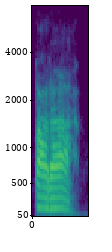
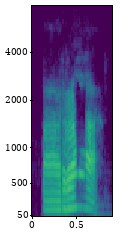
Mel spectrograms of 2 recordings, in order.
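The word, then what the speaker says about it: פרה: Pará. Pará. Pará. A pronúncia é exatamente igual o que nós temos aqui no Brasil, o estado do Pará.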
